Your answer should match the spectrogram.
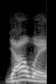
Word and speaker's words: Yahweh: Yahweh is the correct pronunciation. Jehovah is not even possible.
